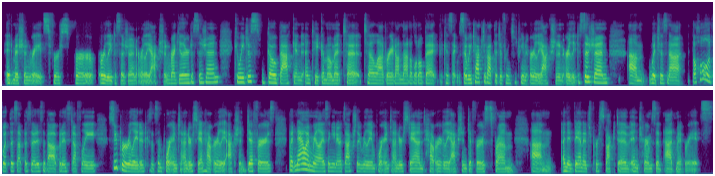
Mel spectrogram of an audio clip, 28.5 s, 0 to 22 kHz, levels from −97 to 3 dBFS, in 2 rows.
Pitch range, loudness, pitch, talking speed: 155-205 Hz, -22 LUFS, 170 Hz, 200 wpm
